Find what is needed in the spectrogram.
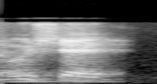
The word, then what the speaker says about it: Boucher: And then also, is it Boucher? Is that the right pronunciation? – Yeah, just like Bobby Boucher. – Yeah, Boucher.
